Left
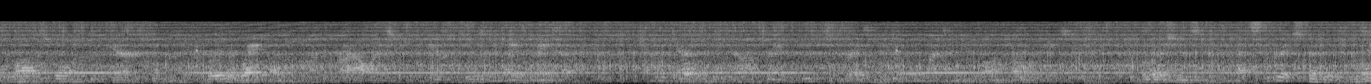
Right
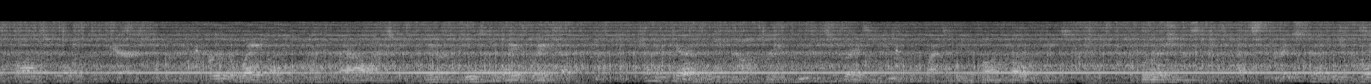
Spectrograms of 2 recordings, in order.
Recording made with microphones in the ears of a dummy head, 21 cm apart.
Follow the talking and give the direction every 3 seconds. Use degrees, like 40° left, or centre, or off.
30° left, 30° right, 60° right, 30° right, 40° left.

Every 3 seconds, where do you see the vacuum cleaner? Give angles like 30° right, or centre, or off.
40° left, 30° right, 10° left, 60° left, 60° left.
